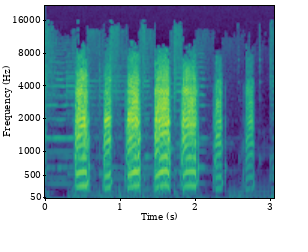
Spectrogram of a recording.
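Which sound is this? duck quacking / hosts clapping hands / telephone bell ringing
duck quacking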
